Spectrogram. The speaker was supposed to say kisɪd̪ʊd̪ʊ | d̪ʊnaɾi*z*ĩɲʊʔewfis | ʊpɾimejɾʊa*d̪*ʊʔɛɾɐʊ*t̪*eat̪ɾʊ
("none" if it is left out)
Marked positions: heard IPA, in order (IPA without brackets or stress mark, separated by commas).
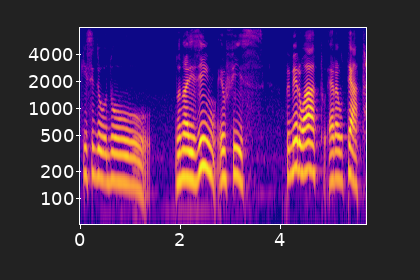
z, t̪, t̪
